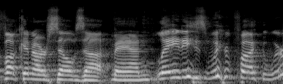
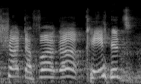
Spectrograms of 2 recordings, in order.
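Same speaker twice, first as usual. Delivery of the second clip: mock screaming mom; 6 semitones higher than usual. Mom screaming at her kids, mock yell. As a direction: mimic a screaming mother without full volume. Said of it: "She'd just be screaming at us".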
